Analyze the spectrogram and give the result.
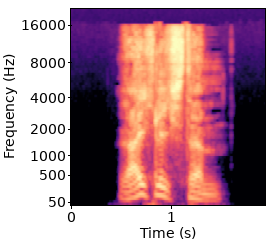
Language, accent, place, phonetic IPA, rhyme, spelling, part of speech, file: German, Germany, Berlin, [ˈʁaɪ̯çlɪçstəm], -aɪ̯çlɪçstəm, reichlichstem, adjective, De-reichlichstem.ogg
- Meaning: strong dative masculine/neuter singular superlative degree of reichlich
